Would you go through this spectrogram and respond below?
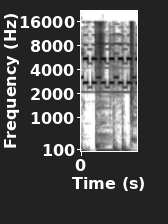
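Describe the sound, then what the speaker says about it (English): A phone rings with a short electronic tone, and its steady high pitches come in close, quick pulses. "is that your phone?"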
